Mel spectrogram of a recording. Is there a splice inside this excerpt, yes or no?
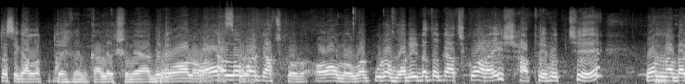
no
